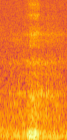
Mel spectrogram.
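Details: A single low rattling snore on one breath against quiet room noise; ordinary snoring.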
